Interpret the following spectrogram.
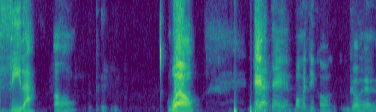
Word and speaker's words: SIDA: It's SIDA.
